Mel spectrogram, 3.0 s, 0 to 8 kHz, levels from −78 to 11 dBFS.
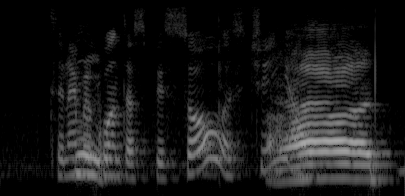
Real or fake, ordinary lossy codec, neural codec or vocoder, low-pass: real; Opus, 64 kbps; none; 7.2 kHz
